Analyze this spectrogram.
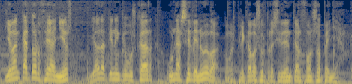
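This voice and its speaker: A man's voice: on the high side, fast, faint music behind. A man with a Spanish accent from Spain reading a scripted local radio news bulletin.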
